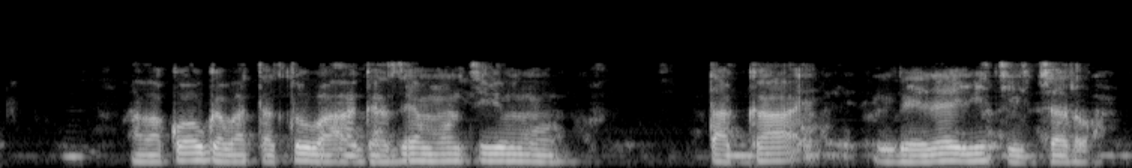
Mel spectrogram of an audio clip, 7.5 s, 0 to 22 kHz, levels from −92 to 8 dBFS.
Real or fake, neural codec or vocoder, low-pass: fake; codec, 16 kHz, 16 kbps, FunCodec, trained on LibriTTS, 50 frames a second; 5.4 kHz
